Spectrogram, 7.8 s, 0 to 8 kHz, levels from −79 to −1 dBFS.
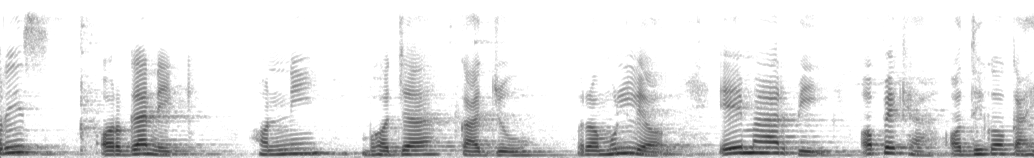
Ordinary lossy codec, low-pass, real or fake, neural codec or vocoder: none; 7.2 kHz; real; none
